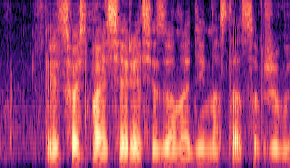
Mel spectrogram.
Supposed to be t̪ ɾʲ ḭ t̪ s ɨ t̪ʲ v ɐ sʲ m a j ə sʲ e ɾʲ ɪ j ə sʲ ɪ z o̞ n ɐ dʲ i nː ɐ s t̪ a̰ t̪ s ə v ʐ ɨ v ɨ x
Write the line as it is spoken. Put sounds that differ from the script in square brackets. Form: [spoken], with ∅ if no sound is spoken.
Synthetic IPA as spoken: t̪ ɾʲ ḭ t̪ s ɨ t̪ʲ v ɐ sʲ m a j ə sʲ e ɾʲ ɪ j ə sʲ ɪ z o̞ n ɐ dʲ i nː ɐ s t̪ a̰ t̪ s ə v ʐ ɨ v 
